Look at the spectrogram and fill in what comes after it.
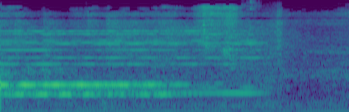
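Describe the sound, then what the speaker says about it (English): A telephone rings with a repeated electronic tone, fairly faint and steady for about a second before fading, with no talk over it. "The phone was ringing."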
